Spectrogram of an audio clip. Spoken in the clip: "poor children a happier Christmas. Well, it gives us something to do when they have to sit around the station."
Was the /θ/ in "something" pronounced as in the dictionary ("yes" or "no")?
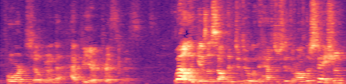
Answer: yes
